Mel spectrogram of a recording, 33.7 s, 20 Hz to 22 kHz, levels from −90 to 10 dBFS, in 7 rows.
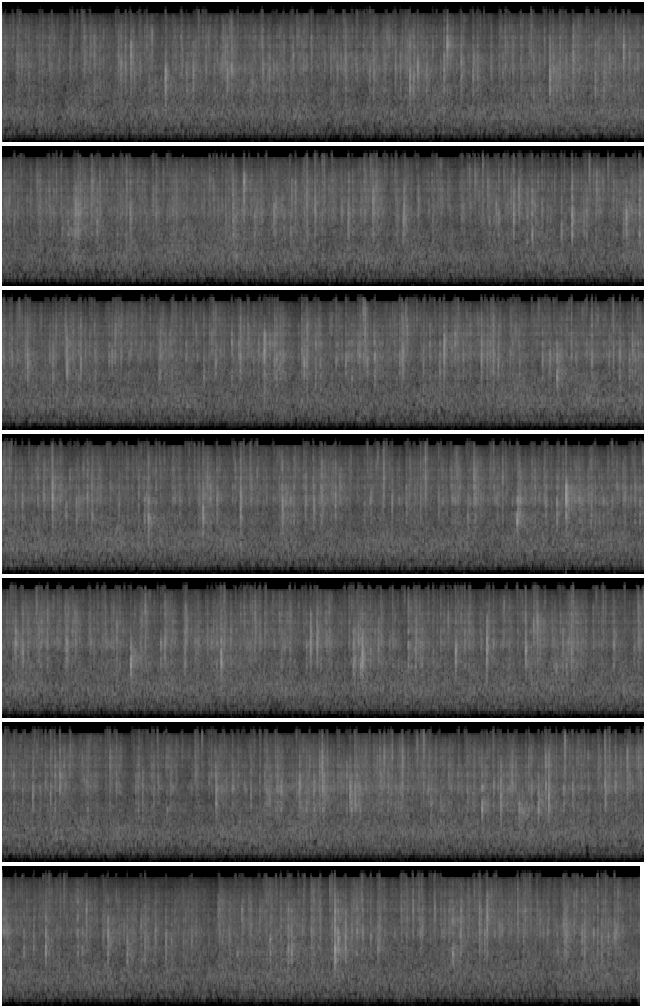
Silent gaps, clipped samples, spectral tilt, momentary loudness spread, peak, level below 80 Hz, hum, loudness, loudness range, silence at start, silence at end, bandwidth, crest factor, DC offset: none; under 0.1%; 3.5 dB/octave; 4 LU; -4 dBFS; under -90 dBFS; none; -32 LUFS; 1 LU; 0 s; 0 s; 19 kHz; 32 dB; under 0.1%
